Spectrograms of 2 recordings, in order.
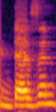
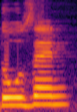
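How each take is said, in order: First: The first vowel is a short 'uh' sound. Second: The first vowel is a long 'oh' sound. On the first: The speaker calls it right. "तो हम इसे डजन पढ़ते हैं" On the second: The speaker calls it wrong. "इसे हम डोजन नहीं पढ़ेंगे"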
